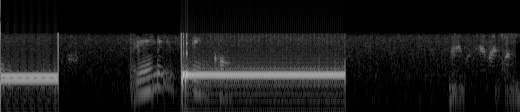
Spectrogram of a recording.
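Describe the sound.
Telephone line tones sound while a call is transferred to an extension. A brief steady tone is followed by a short voice, then a longer unbroken tone holds for about two seconds before a faint voice returns.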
